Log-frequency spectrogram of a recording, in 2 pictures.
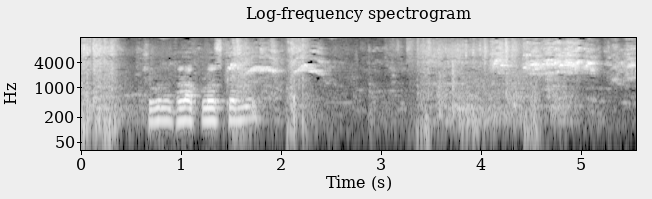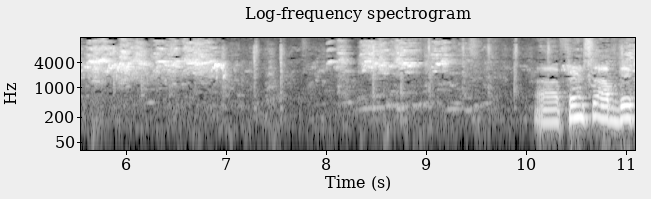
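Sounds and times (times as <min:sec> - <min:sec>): budgerigars chattering and fluttering: 0:00.0 - 0:11.0.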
